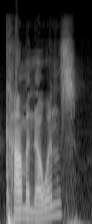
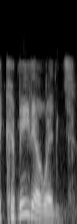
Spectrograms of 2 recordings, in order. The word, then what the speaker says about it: Kaminoans: Kaminoans? Which are the... It's the Star Wars race that built the clone army for the Republic. – Oh, the Kaminoans. – That's it. I didn't pronounce it right.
